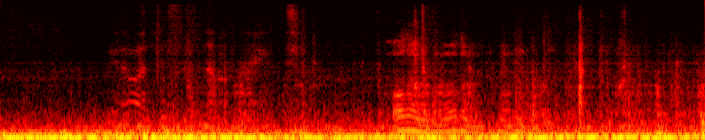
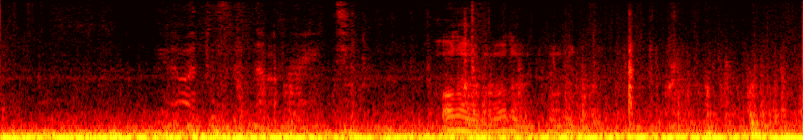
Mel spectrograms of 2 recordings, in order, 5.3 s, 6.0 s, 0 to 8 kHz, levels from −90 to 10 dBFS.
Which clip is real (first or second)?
second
